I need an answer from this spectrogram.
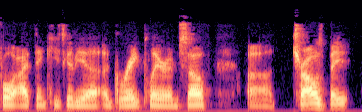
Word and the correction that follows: Bassey: I'm probably getting that name wrong because I'm the – Bassey. – Is it Bassey?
